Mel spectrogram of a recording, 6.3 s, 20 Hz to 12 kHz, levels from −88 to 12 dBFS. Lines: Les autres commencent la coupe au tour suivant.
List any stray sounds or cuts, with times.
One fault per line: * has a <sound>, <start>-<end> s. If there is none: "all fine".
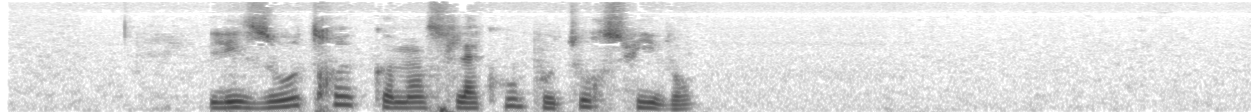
all fine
